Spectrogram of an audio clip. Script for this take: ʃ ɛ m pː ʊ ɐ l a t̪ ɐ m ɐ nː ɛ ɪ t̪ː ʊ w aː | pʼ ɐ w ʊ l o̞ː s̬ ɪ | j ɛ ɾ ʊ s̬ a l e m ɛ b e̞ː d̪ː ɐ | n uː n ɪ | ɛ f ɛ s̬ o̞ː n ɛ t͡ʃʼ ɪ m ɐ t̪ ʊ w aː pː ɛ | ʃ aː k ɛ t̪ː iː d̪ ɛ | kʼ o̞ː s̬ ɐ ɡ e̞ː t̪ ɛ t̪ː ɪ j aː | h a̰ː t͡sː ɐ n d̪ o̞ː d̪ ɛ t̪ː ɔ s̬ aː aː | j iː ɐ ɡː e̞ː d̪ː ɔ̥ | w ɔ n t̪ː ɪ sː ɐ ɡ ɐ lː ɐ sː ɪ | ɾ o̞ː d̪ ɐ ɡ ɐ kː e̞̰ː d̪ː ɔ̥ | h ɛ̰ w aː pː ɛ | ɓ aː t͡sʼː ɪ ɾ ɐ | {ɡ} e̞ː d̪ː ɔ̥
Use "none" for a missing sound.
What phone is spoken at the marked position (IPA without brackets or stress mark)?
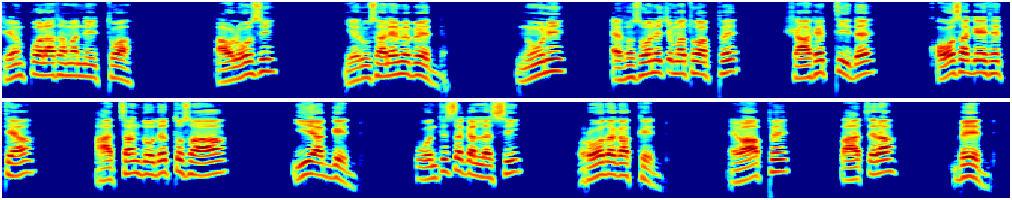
b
